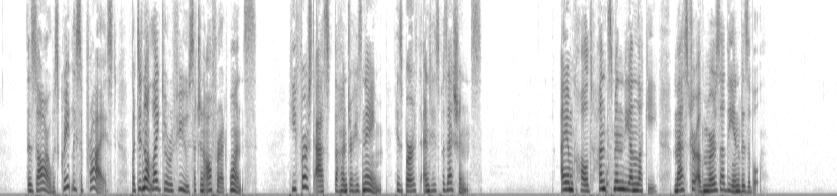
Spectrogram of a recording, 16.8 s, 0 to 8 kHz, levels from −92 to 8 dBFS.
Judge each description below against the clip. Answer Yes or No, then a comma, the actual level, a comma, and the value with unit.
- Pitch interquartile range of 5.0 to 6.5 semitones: No, average, 4.1 semitones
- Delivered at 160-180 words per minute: No, average, 140 wpm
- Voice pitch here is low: No, very high, 250 Hz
